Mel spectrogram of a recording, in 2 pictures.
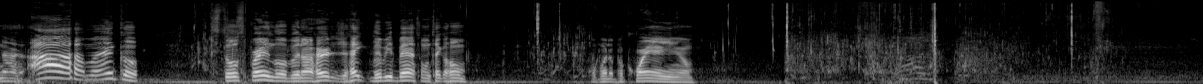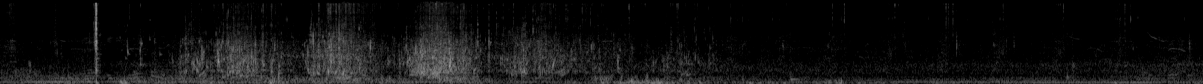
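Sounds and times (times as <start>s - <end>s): creek water trickling: 0.0s - 24.0s
sharp clicks: 7.2s - 8.0s.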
